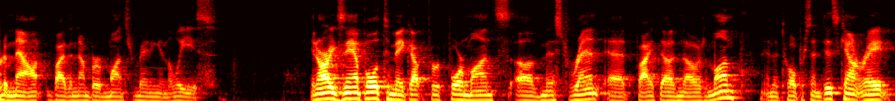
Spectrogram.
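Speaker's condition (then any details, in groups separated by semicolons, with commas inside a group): No condition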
